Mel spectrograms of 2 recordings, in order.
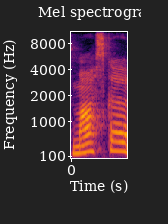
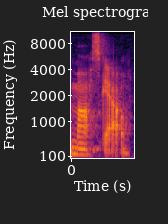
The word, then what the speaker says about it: Moscow: From everything that I've read online, locals refer to the area as Moscow, not Moscow. I just want to make that clear because I know that some people may be a bit confused on the way that I'm pronouncing it.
